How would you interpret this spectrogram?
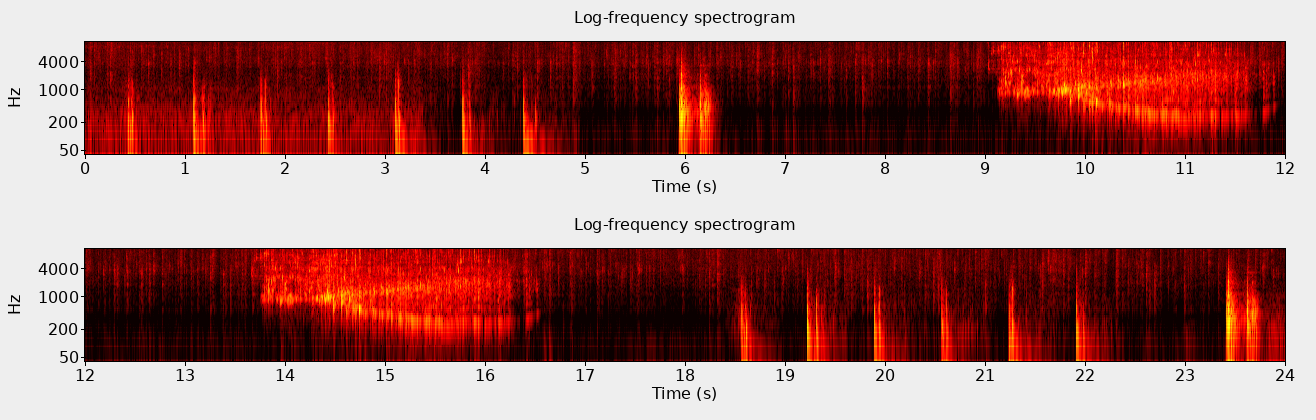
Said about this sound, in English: The coffee maker just finished. Why don't you pour yourself and me a coffee?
